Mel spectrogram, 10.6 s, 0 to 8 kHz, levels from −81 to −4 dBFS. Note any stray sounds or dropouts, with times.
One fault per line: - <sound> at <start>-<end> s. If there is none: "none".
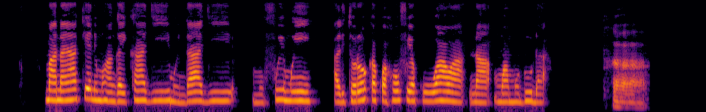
- laugh at 9.0-9.8 s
